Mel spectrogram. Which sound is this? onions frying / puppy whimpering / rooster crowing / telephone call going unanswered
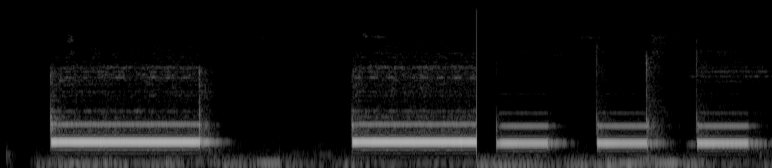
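telephone call going unanswered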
